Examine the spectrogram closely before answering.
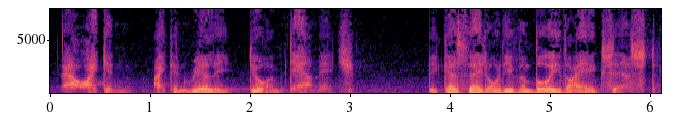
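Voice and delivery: hushed, gloating devil voice dropping to a whisper; a quiet, sly Satan plotting in the dark; sinister Satan whisper. Acted. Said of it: "And Satan goes".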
